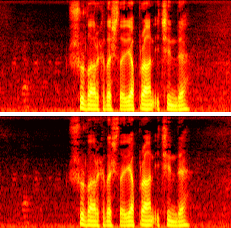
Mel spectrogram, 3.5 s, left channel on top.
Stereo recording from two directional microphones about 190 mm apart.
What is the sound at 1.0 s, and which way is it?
Speech, 5° left (ahead or behind).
